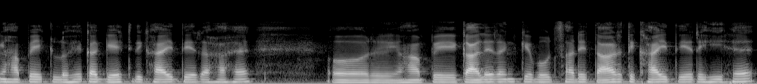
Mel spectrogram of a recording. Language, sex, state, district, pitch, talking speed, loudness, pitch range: Hindi, male, Jharkhand, Deoghar, 115 Hz, 180 wpm, -18 LUFS, 105-115 Hz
